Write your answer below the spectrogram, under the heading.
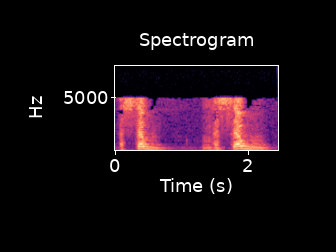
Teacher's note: نطق بها مشددة فيها نبر فيها نبر وفيها قوة · إبدال الهمزة واو وإدغام الواو فيها فصارت واو مشددة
